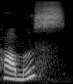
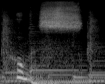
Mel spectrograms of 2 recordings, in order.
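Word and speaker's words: hummus: get this one right it’s not hum mus it’s not hou-muse its hoomas ok and then we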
